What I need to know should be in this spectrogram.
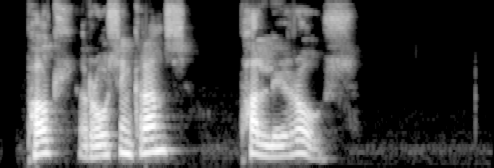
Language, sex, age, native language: Icelandic, male, 20-29, Icelandic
